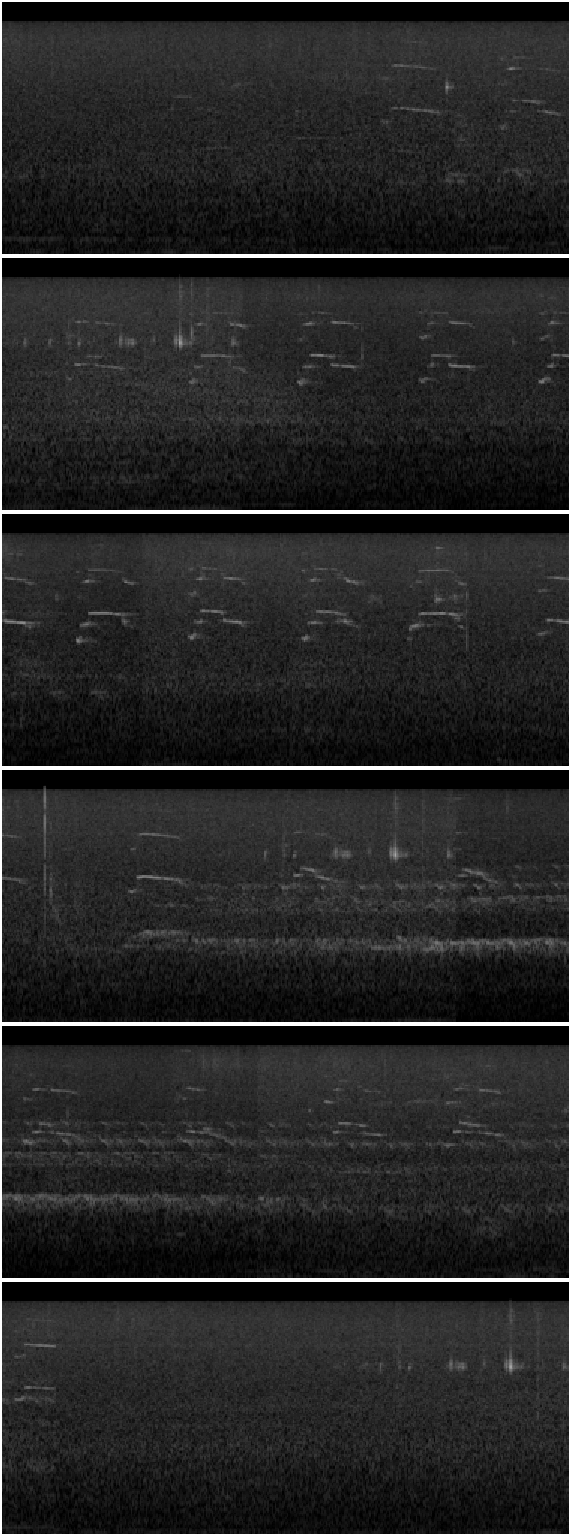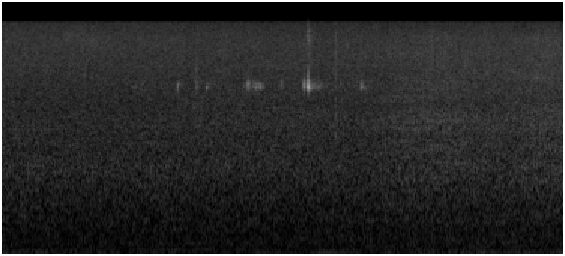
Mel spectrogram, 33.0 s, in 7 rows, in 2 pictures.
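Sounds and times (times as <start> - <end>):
birds chirping: 3.0 - 24.2.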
